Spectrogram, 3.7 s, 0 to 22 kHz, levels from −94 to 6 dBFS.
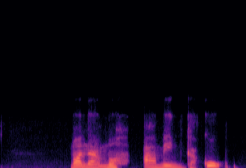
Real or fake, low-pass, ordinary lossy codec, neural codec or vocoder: fake; 7.2 kHz; Opus, 16 kbps; codec, 16 kHz, 0.8 kbps, ZipCodec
